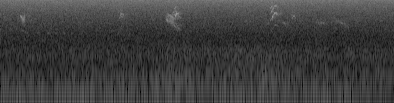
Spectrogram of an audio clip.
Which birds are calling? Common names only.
Hawaii Amakihi, Eurasian Skylark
